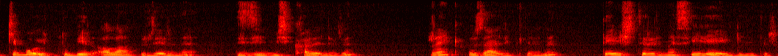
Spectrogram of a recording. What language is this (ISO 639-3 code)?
tur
